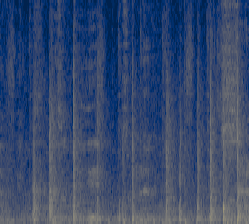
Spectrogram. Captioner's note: Sound of foot steps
